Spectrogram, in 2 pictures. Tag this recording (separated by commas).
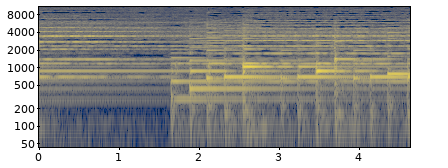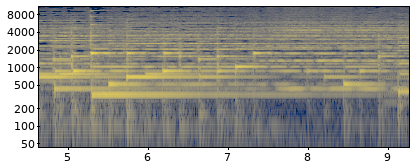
Music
